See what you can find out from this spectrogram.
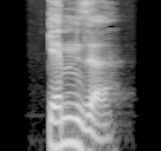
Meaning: chamois (Rupicapra rupicapra)
- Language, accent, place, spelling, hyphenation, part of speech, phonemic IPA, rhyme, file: German, Germany, Berlin, Gämse, Gäm‧se, noun, /ˈɡɛmzə/, -ɛmzə, De-Gämse.ogg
